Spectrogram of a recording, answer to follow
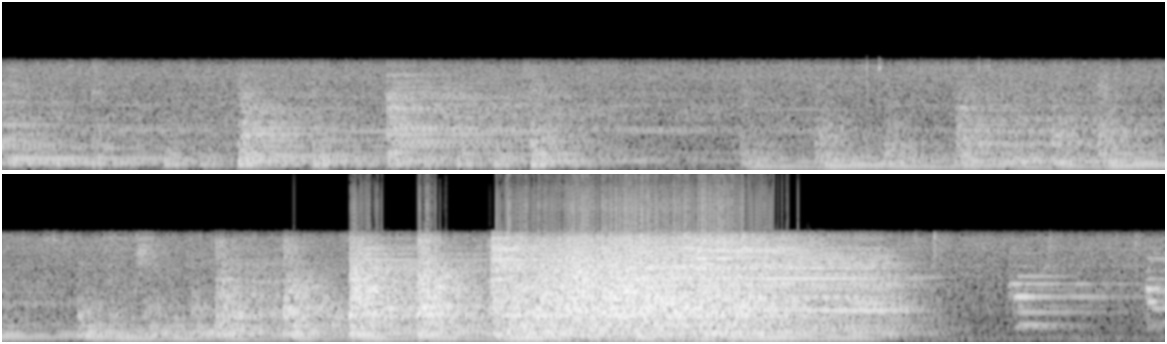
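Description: Timpani and grand piano playing together: struck notes and piano chords, then a sustained low note under the texture as the music swells to a loud climax about three-quarters of the way through and dies away near the end.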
